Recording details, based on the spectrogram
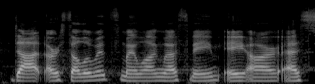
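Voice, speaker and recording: With noticeable background noise, a woman speaks in a monotone, flat intonation at a fairly low pitch. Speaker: guest. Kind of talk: casual chat.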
